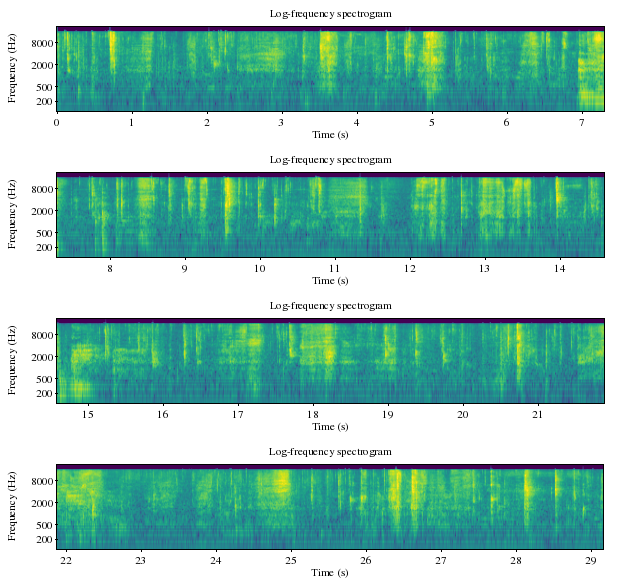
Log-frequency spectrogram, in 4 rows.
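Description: Close-miked eating by two people: steady chewing and biting of rice and fried fish, with many small wet clicks and crunches and the squelch of hands mixing rice and curry. Two brief louder vocal noises from an eater about 7 and 15 seconds in.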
